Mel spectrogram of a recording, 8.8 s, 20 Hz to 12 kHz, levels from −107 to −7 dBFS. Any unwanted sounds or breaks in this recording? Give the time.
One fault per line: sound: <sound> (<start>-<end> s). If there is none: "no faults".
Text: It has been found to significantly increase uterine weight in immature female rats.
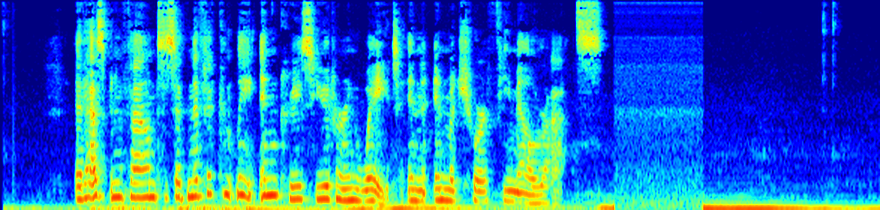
no faults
